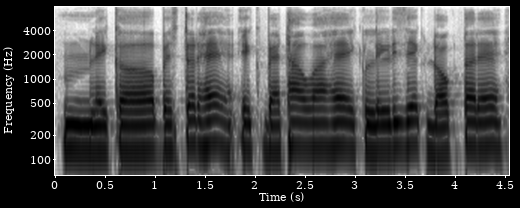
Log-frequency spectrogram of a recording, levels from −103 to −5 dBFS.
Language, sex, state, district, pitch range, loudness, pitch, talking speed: Hindi, male, Himachal Pradesh, Shimla, 135-145 Hz, -12 LUFS, 140 Hz, 170 wpm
